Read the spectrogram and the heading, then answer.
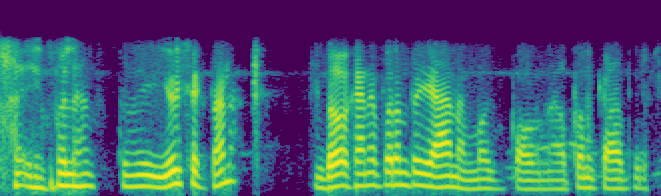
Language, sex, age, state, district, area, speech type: Marathi, male, 30-45, Maharashtra, Gadchiroli, rural, conversation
